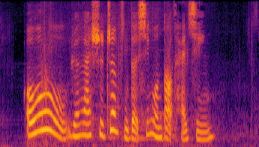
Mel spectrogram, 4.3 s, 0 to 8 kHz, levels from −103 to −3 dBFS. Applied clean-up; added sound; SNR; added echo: neural separator model SepFormer DNS4.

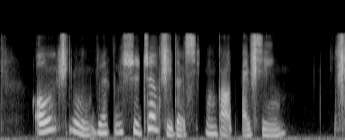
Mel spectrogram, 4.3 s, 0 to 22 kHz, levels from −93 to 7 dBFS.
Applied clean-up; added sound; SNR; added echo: neural diffusion model UNIVERSE++.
